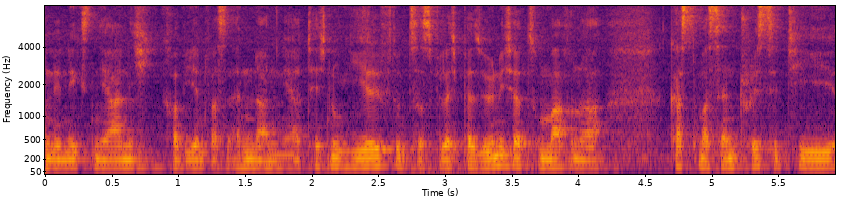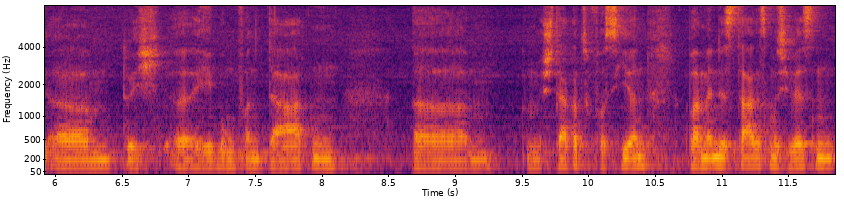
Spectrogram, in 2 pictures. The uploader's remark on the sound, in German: Beim OMR Festival in Hamburg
